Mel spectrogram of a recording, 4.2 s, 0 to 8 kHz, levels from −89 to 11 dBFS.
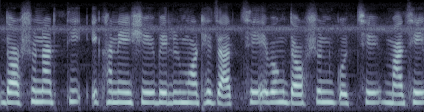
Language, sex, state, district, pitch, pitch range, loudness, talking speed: Bengali, female, West Bengal, Kolkata, 265 Hz, 260-275 Hz, -16 LUFS, 140 wpm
